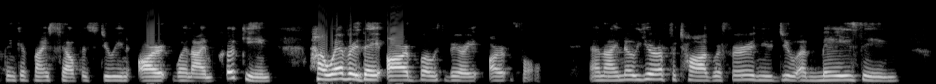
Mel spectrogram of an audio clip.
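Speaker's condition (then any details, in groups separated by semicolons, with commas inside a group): No condition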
